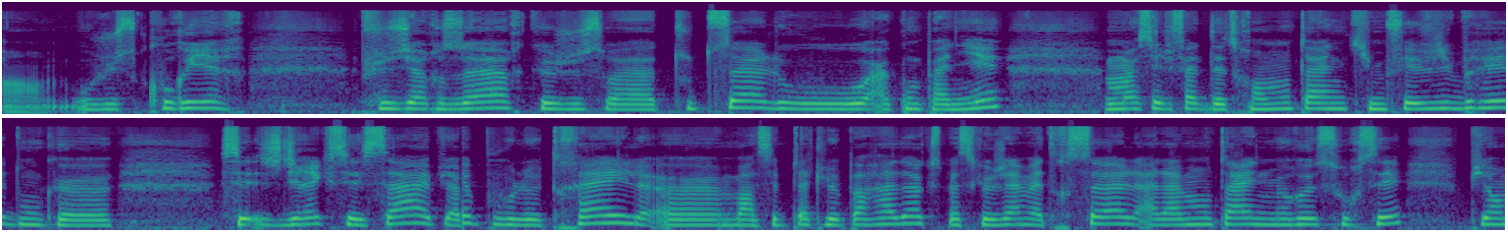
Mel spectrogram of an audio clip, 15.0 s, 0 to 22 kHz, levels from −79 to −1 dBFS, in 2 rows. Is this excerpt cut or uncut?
uncut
